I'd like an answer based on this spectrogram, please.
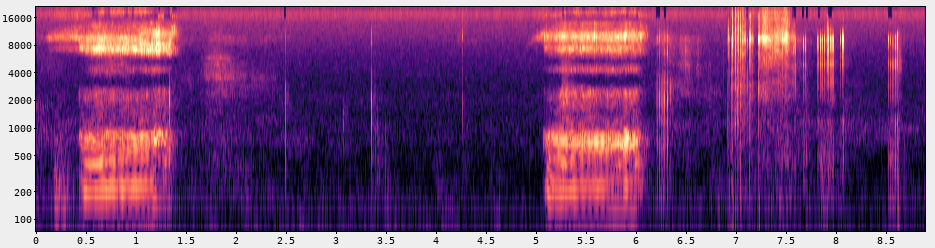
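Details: Sleeping Maltese named Tteunteuni snoring indoors: two drawn-out, throaty, nasal snores, each lasting about a second and spaced roughly four seconds apart, with quiet breathing and faint clicks between them.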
